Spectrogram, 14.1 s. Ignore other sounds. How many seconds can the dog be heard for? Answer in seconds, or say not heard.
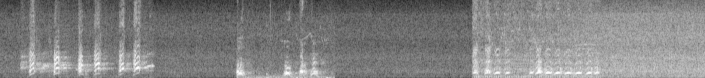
7 s.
